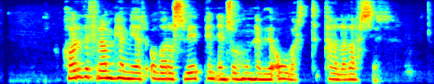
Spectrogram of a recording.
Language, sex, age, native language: Icelandic, female, 50-59, Icelandic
